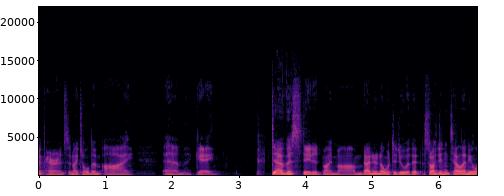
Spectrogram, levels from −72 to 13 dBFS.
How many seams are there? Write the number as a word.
two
